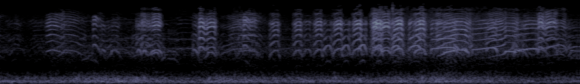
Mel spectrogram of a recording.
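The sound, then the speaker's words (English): A laughing gull calls loudly and repeatedly, its nasal, rising-and-falling cries overlapping in a busy chorus over a steady low rumble of background noise. “It took a while there, but I heard that bird laughing.”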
